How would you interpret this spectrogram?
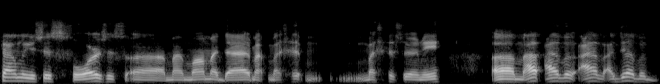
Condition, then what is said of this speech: Stuttering. And that's when I realized that, oh, like when I sing, no matter what, like I can sing anything and I won't have that issue.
